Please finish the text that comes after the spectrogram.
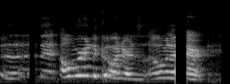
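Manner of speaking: very high, scared, cowering whimpering stammer. Voicing a cowering shopkeeper telling the others where the bandages are: cowering, frightened voice. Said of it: "cowers away again and hides, and he goes".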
